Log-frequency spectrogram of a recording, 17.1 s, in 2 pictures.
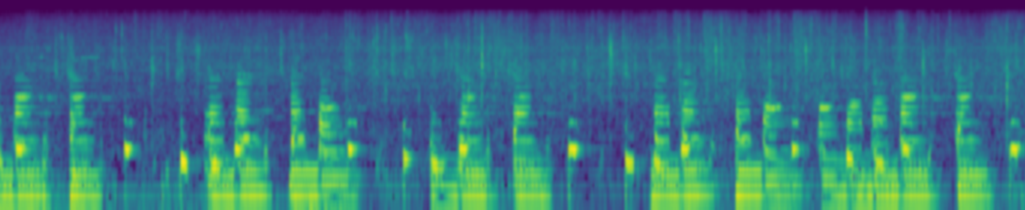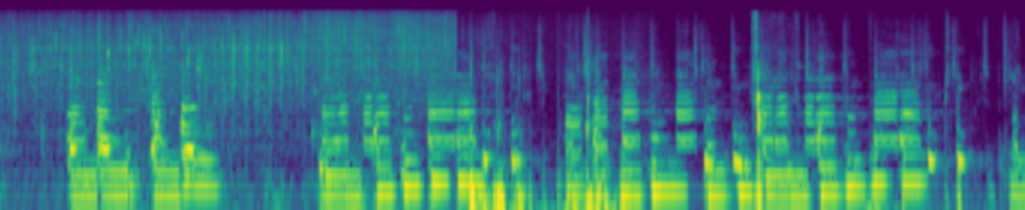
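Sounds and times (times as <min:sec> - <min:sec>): background music: 0:00.0 - 0:10.5, 0:11.2 - 0:17.0
food sizzling in frying pan: 0:00.0 - 0:13.4
spatula turning food: 0:00.0 - 0:13.6.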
